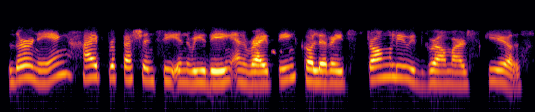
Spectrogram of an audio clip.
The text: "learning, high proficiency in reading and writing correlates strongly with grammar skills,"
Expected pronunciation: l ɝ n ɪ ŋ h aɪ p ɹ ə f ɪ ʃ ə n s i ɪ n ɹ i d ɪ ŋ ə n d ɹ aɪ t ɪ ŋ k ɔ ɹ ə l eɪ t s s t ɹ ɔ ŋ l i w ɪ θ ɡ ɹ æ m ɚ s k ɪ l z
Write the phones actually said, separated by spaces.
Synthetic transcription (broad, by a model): l ɝ n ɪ ŋ h aɪ p ɹ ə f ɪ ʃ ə n s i ɪ n ɹ i d ɪ ŋ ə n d ɹ aɪ t ɪ ŋ k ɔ l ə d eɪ t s s t ɹ ɔ ŋ l i w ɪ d ɡ ɹ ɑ m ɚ s k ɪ l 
